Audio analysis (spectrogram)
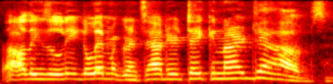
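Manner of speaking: complaining farmer. Acted. Farmers griping about illegal immigrants, mock complaining. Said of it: "We get that with the farmers out here".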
